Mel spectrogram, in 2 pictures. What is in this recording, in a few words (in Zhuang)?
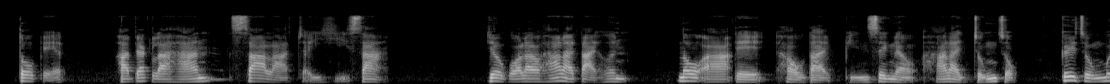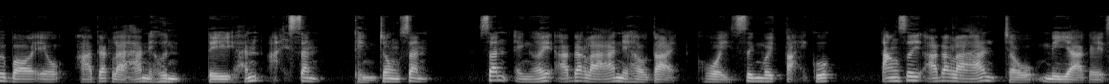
good news zhuang nanning fushu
